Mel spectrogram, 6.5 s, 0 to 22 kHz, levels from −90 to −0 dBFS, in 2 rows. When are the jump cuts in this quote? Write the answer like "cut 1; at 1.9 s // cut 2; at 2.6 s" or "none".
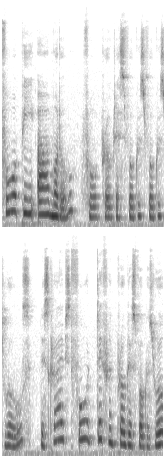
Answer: cut 1; at 2.9 s // cut 2; at 4.6 s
